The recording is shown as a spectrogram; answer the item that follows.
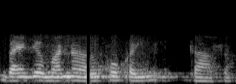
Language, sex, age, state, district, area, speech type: Sindhi, female, 30-45, Gujarat, Junagadh, rural, conversation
